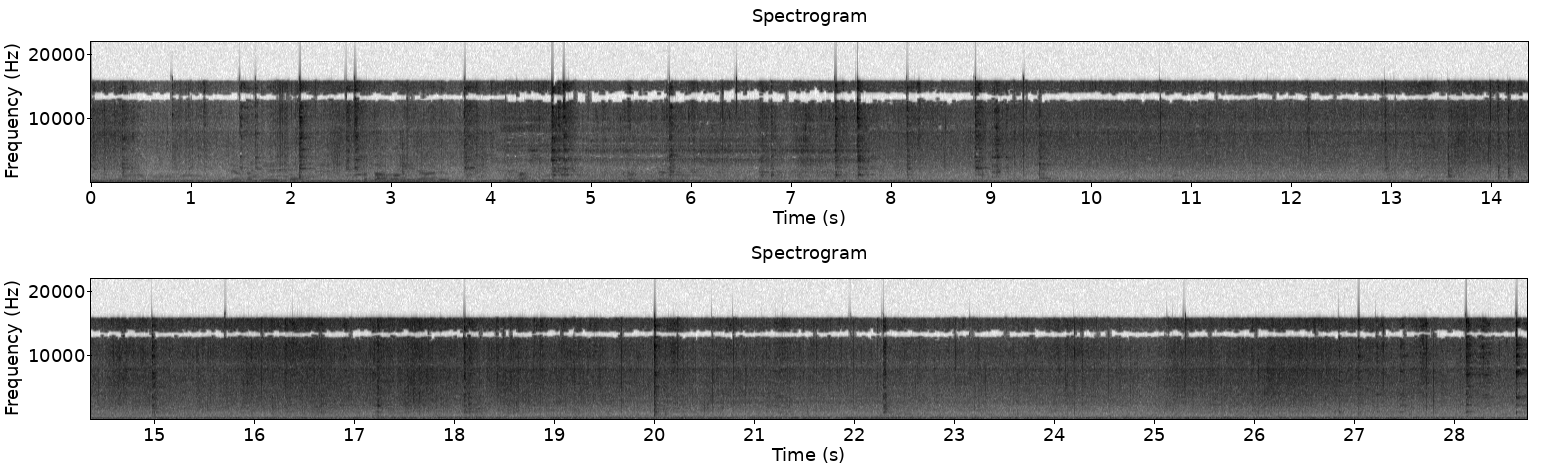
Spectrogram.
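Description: Chopped onion and minced garlic sizzling in fat on a flat steel teppan griddle. A metal spatula scrapes and taps the griddle now and then as it pushes them around.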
